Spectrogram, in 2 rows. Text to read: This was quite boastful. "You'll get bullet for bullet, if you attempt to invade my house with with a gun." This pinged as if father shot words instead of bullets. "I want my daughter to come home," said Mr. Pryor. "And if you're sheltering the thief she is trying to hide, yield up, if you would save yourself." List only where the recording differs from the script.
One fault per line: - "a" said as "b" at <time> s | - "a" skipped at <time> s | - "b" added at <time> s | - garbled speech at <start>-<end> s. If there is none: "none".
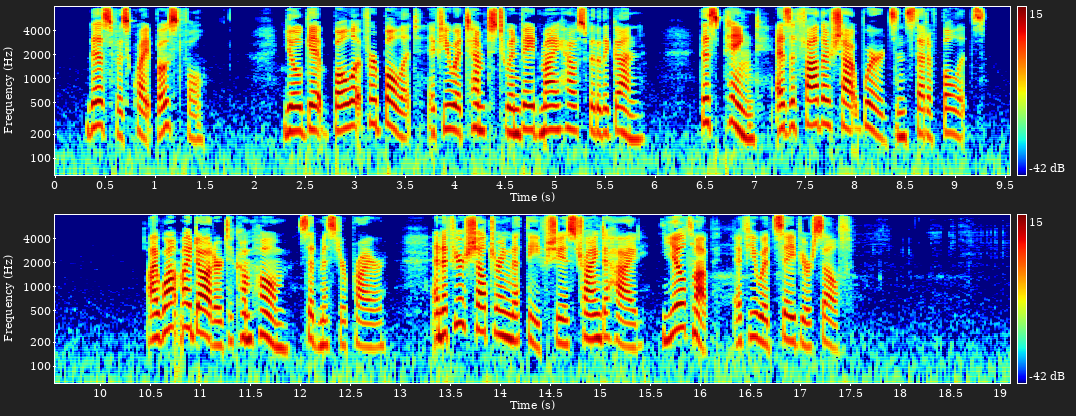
none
